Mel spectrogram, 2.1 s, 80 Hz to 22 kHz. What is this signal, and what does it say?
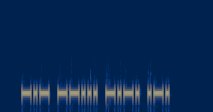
Morse code, heard as a keyed tone, about 37 wpm, 700 Hz. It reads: K7CR
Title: USA Call Signs - 4 Characters - 8x Character Spacing - 40wpm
